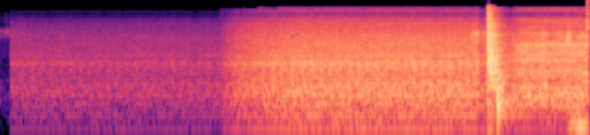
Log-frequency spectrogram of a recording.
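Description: Radio static sound effect: near silence, then a steady hiss fades in just under halfway through, with a sharp click near the end.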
